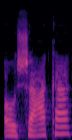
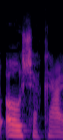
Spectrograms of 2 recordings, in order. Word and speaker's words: Osaka: Nederlanders zeggen vaak Osaka. Maar die O is dus uitgesproken lang in het Japans. Dus Osaka. En ik kan dat niet meer veranderen in mijn hoofd.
